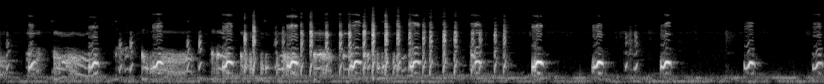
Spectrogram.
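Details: White-breasted waterhen call used as a lure: a jumble of harsh notes and rapid clicking chatter, then spaced, hoarse, upward-bending notes about every three-quarters of a second, over a low background hum.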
